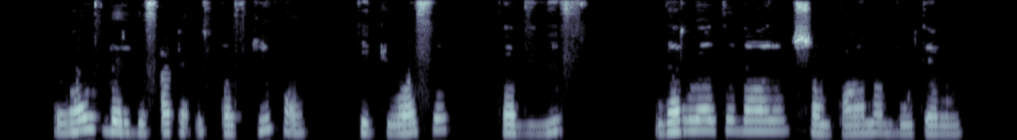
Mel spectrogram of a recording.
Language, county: Lithuanian, Vilnius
